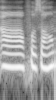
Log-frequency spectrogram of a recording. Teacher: نون ساکن کے بعد فا ہے تو اس کو اخفا کہتے ہیں، نون کی آواز کو ناک میں چھپا کر پڑھیں گے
